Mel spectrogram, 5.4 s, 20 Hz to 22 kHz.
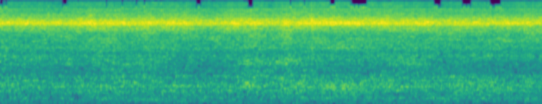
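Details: Swedish-made second-generation Electrolux Dolphin Z2230A vacuum after full refurbishment, dry brass-bush rear motor bearing now greased: even high airy rush with no rattle, scrape or pitch wobble, only slight wind-down; motor running smooth and healthy.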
